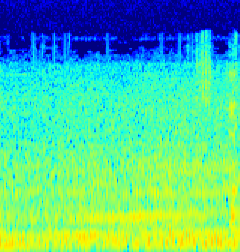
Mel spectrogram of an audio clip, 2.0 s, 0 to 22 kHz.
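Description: Honda ZR-V e:HEV's 2.0-litre four-cylinder petrol engine revving under full-throttle kickdown in Sport mode, heard from inside the cabin. Its pitch climbs steadily as the car accelerates, and it sounds good.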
